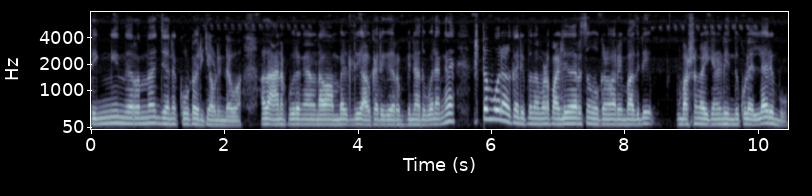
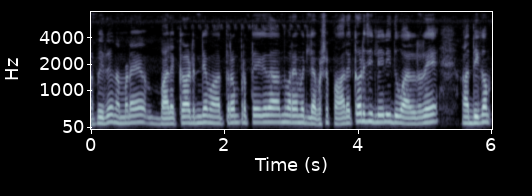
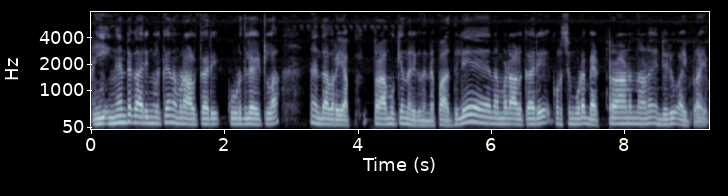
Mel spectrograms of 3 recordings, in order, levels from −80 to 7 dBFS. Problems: none marked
